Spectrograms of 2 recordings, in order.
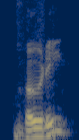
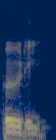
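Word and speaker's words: Boutte: that everybody calls him that that's his name booty that's his name it's actually pronounced boots a butt no it's not no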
